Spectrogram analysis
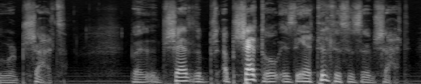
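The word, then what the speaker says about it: פשטל: But a pshetel is the antithesis of pshat.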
